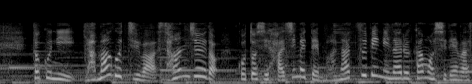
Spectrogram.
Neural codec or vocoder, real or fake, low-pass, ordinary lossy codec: none; real; 7.2 kHz; none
